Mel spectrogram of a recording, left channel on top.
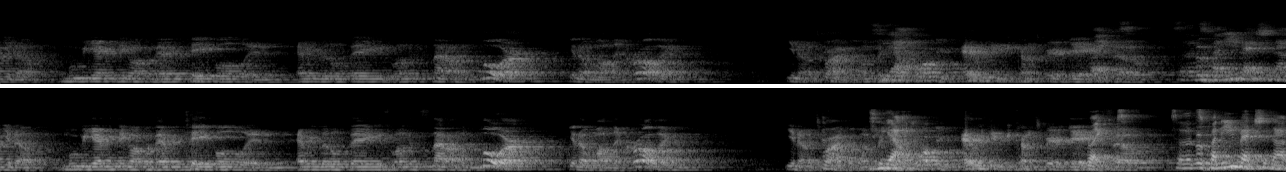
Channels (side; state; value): left; quieter; 9.4 dB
